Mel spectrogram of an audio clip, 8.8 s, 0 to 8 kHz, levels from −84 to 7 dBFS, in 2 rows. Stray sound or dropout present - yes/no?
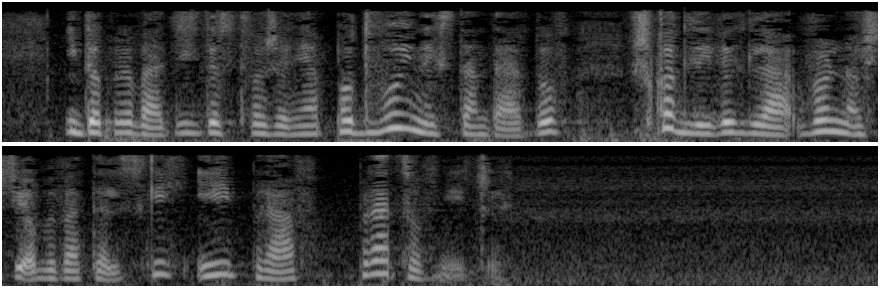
no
